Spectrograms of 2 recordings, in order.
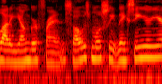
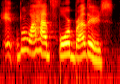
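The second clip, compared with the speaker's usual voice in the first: high, loud, worked-up pleading; retold flustered excuse; 6 semitones higher, 10 dB louder than usual. Worker explaining herself to her manager, high pleading. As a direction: plead your case loudly, re-enacting it.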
